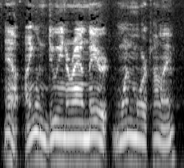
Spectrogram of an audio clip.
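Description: Gravelly man chatting to camera. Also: mid-range voice, level tone, a little fast, a little mellow. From Newfoundland, Canada. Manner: chatty, joking, talks straight to the viewer. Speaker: DIY motorcycle vlogger. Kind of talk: casual how-to narration to camera.

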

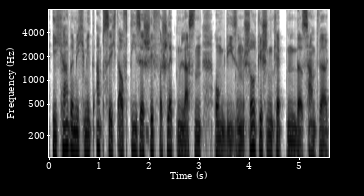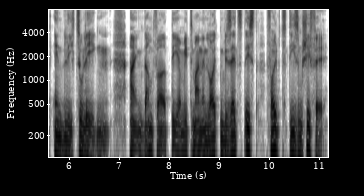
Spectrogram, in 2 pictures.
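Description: A man's voice: low-pitched, animated, measured pace, a little mellow, no echo, clean studio sound. An actor voicing the famous detective as a commanding, authoritative man, declaiming his orders to a crew in an audiobook. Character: commanding male detective confronting a ship's crew. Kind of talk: audiobook character voice.

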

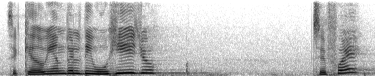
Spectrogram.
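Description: In a church youth meeting captured with long hall reverb, a woman gives an emotional, heartfelt testimony, acting out her daughters' words. Her voice is high-pitched, expressive and a little mellow, and she takes her time.

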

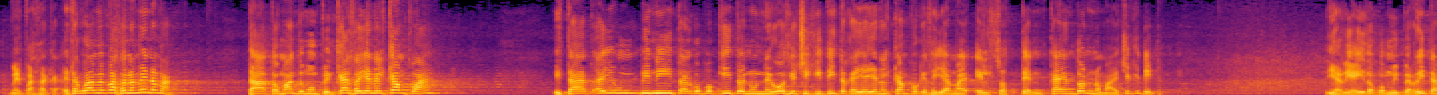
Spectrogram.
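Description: Brief: a loud, crude country huaso from Chile, high-pitched and bright, on a reverberant live stage. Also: male voice, slight background noise, full character voice. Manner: brash, crude slang, shouty punchlines. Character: crude rowdy rural Chilean huaso man running for mayor. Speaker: comedian in character. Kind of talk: stand-up character monologue.

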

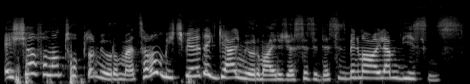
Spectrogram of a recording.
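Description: Woman voicing a defiant teen girl, high-pitched, argumentative, dry close sound, toy-app role-play drama. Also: animated, very fast, a bit bright, no room sound. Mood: indignant. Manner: indignant, argumentative. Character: defiant teenage girl at boarding school.

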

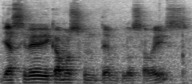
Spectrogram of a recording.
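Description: A fast-talking male gamer with a low, sharp-toned voice gives casual let's-play commentary, chatting and thinking aloud. He calls his viewers "tío" and "hermanos" like old friends, and the recording sounds roomy with faint background noise.

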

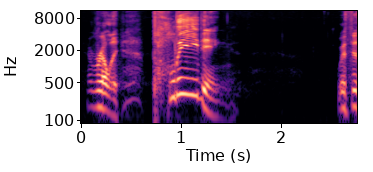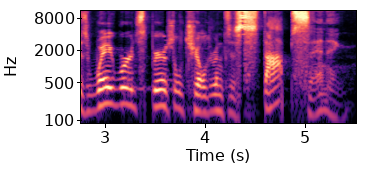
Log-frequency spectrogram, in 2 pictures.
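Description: A middle-aged man gives a sermon from a lectern in a church sanctuary, talking through a headset mic. His pitch rises and falls in a lively, animated way. He speaks conversationally and often turns statements into questions for the congregation. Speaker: pastor.

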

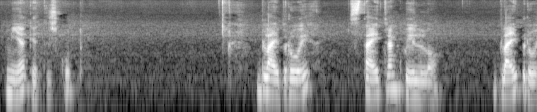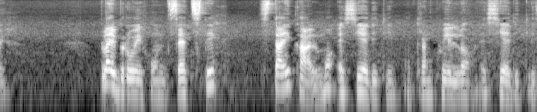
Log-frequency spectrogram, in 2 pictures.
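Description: Woman teaching phrases real slow, low-ish voice, careful and patient. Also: a bit bright, low-quality recording. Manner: patient, measured, enunciating each phrase slowly. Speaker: language teacher. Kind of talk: slow bilingual lesson, repeating phrases.

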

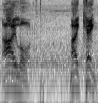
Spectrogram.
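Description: A man's voice: a little high, sing-song, slow, gravelly, noisy background, heavily acted. An actor playing a loyal medieval soldier in a strategy game, answering his king with short dutiful replies.

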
